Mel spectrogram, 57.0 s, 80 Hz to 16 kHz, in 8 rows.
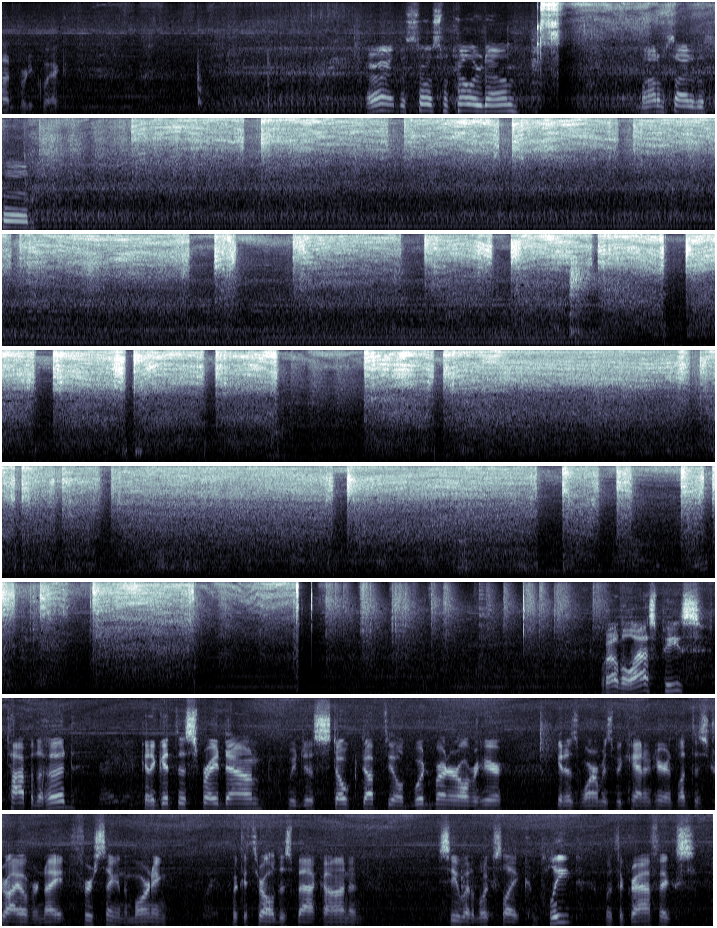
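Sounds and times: spray gun hissing: 5.3 - 39.8.

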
